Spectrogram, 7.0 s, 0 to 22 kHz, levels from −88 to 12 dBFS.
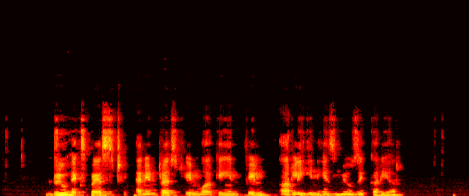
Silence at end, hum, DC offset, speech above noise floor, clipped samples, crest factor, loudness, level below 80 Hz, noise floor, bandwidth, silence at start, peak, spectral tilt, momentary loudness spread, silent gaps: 1 s; none; under 0.1%; 49 dB; under 0.1%; 20 dB; -19 LUFS; -50 dBFS; -69 dBFS; 10 kHz; 0.7 s; -2 dBFS; -4 dB/octave; 9 LU; none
